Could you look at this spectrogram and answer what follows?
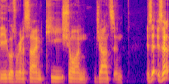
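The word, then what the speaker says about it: Keesean: um that the eagles were going to sign key sean johnson is that is that that's how it's pronounced right like yeah keyshawn shawn like the old that's cute sean johnson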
